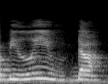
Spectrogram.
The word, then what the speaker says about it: believed: Vậy trước khi thêm đuôi ED mình đọc là v, vậy chúng ta sẽ có believed, đúng không ạ?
